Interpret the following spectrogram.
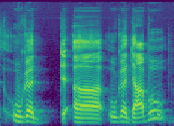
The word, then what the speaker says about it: Ouagadougou: Yes, it's Ouagadougou. Wait, Wow. something Okay. like I wasn't even going to try to pronounce it, but I see that you have it there.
